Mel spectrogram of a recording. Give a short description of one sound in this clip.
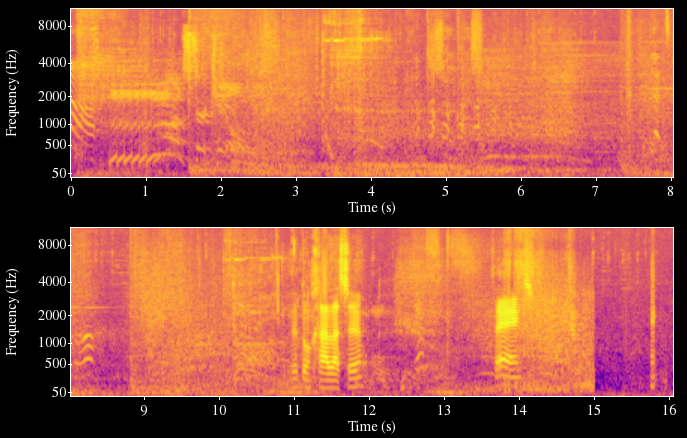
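Game spell effects whoosh, zap and boom.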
